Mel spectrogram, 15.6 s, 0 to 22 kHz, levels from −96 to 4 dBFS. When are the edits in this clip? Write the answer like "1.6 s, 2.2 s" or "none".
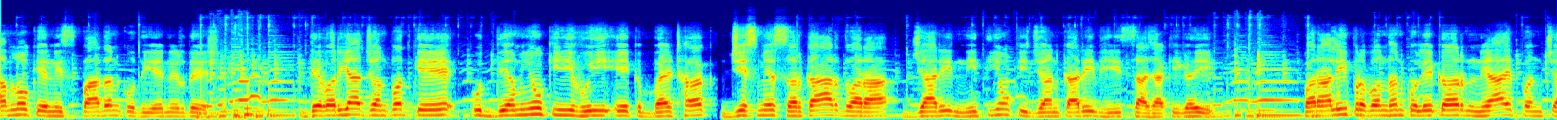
none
